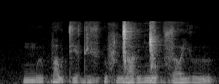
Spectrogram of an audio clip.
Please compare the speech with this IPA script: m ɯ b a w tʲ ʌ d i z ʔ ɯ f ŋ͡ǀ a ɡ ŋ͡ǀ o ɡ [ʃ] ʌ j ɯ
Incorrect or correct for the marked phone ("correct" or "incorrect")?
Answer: incorrect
